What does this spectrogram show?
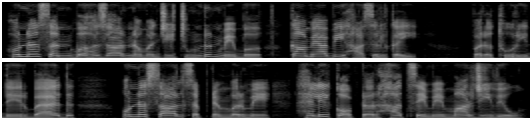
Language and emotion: Sindhi, neutral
